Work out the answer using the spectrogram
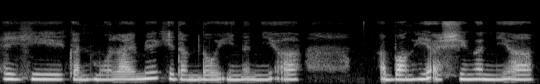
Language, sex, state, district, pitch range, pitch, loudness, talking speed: Mizo, female, Mizoram, Aizawl, 225-240 Hz, 230 Hz, -17 LUFS, 210 wpm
